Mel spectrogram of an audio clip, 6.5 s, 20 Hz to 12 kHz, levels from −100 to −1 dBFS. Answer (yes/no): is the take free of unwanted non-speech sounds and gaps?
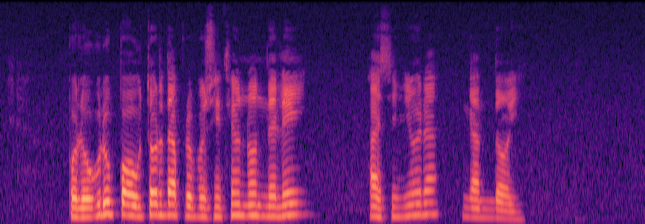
yes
